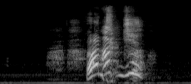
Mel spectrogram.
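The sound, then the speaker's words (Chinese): A voice performs a sneeze in an audio drama, where two characters sneeze at once: a voiced, wavering build-up breaking into a few loud bursts, heard alone. “小四子和萧良同时扬起脸打了个喷嚏”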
